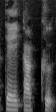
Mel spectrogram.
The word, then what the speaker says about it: 計画: Keikaku ini bacanya keikaku.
